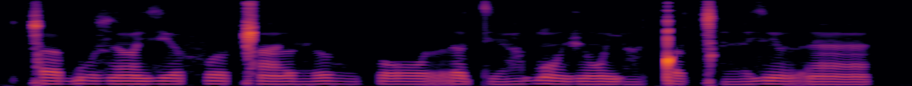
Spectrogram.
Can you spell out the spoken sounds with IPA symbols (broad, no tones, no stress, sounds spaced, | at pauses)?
ǀ œ ɓ u z œ̃ zʲ œ f ɵ ǁ ã l ɛ̤ l o̤ θ oː r ə tʲ a̤ ɓ õ ʒ õ j a̤ ǃ ə ǀʰ ɛ̤ zʲ ũ r æ̃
